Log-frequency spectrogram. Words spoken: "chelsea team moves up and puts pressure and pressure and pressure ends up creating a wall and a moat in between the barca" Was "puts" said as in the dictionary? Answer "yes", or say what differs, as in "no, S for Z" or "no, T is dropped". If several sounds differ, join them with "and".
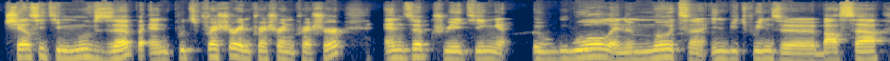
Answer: yes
